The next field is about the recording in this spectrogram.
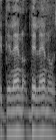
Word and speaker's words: Delano: What he used to say, Delano is the way he pronounced it. Because we all know what ano means, right? – Let's move on. – Anus. Of the anus, if you say Delano. So he would say Delano.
